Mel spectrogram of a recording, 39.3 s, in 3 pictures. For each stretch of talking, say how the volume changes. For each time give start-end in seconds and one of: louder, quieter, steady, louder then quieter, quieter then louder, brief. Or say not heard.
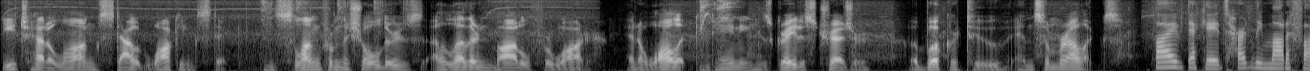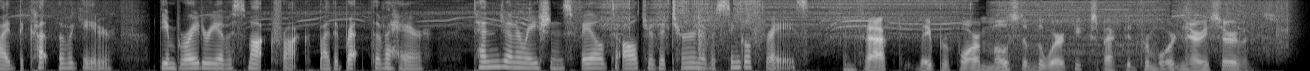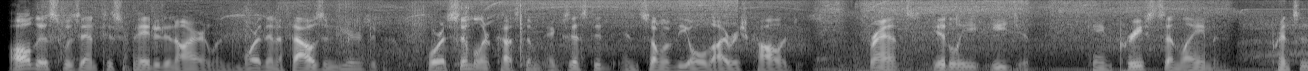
0.0-39.2 steady.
